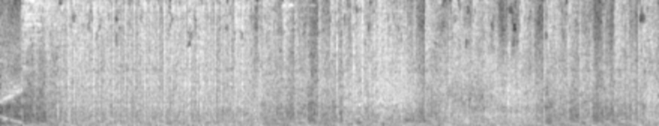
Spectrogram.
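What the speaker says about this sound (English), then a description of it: "Sawed-off shotgun," A sawed-off shotgun fires in a PUBG esports match, its blasts merging into dense, almost continuous gunfire that stays loud and close for the whole stretch.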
